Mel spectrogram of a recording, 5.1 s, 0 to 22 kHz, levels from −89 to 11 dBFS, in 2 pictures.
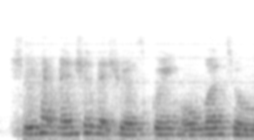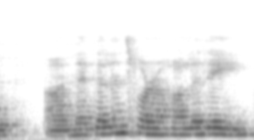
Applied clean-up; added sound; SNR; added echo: neural separator model SepFormer DNS4.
